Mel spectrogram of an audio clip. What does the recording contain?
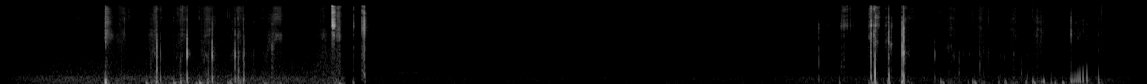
Recording of the opening of a lip gloss.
